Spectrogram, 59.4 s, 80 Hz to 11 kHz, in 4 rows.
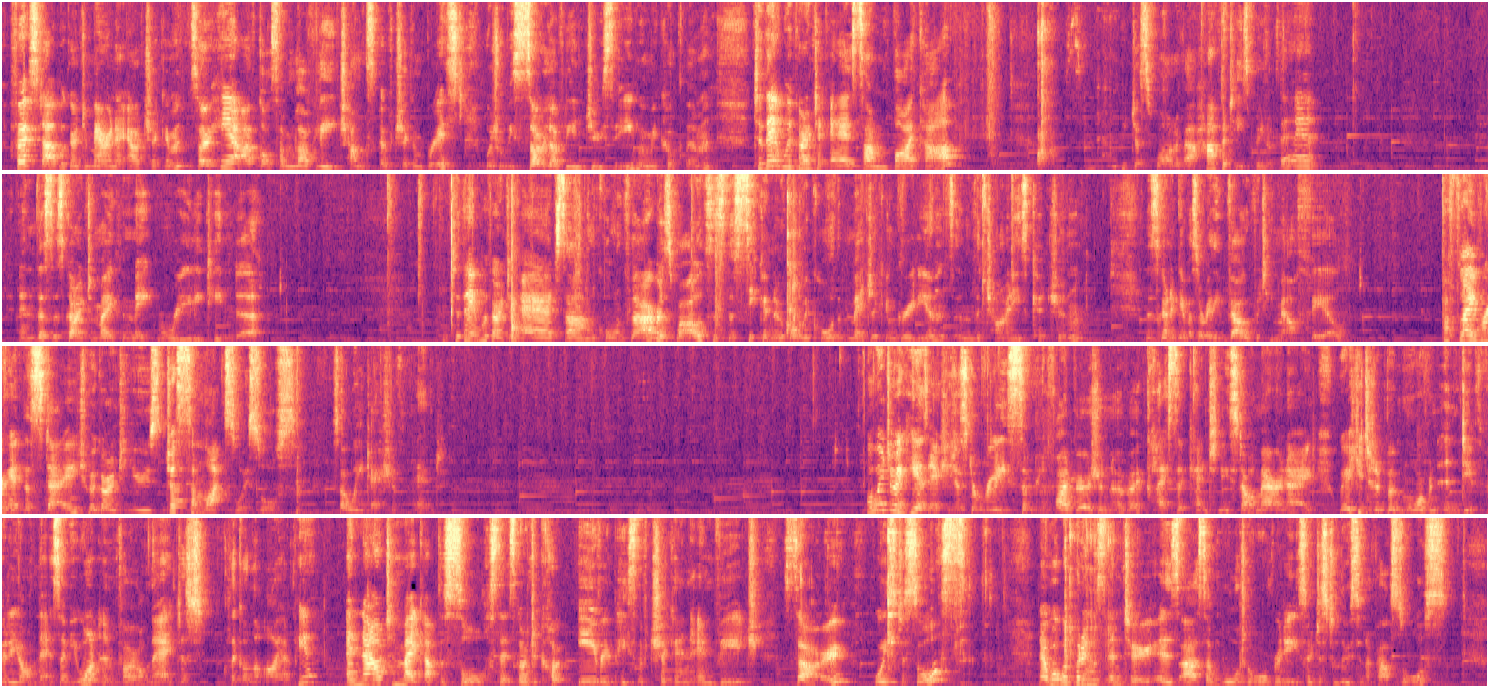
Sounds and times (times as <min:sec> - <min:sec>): Music: 0:00.0 - 0:59.4
Speech: 0:00.1 - 0:09.6, 0:10.8 - 0:13.2, 0:15.0 - 0:17.5, 0:19.2 - 0:28.4, 0:29.3 - 0:34.2, 0:38.4 - 0:59.1.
